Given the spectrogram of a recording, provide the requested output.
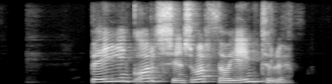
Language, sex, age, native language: Icelandic, female, 30-39, Icelandic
